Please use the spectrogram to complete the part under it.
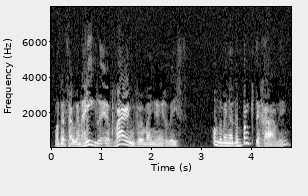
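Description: In a radio play, a man with a mid-range, slightly breathy voice narrates at a normal pace as an old, plain-spoken pensioner who takes in lodgers. His pitch swings widely as he tells his story in a hesitant, repetitive, folksy ramble, and the mood is reflective.

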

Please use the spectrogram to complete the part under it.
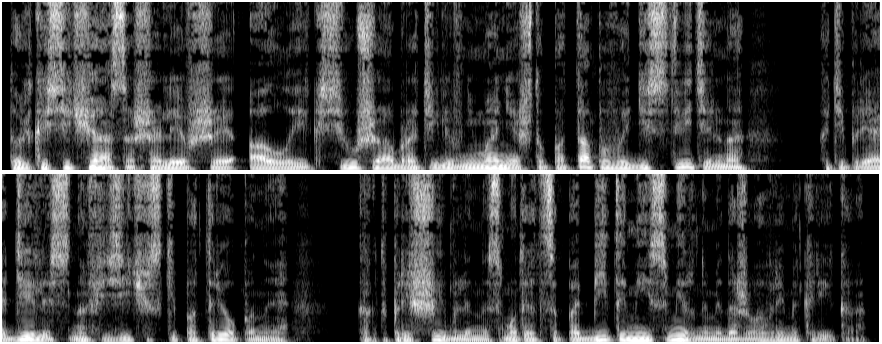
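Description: A man narrating an audiobook in an expressive, dramatic reading. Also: low voice, normal speed, slightly rough.

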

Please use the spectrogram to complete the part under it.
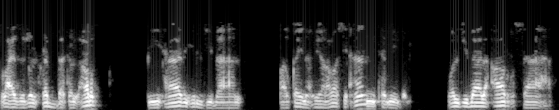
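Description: A deep-voiced man with a husky tone reads through an old scripture commentary in a steady, measured way. The sound is dry and tinny, like a phone line. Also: dry recording. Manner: measured reading that drops to low asides. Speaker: reader and teacher of Quran commentary. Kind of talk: reading a classical commentary aloud with brief remarks.

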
